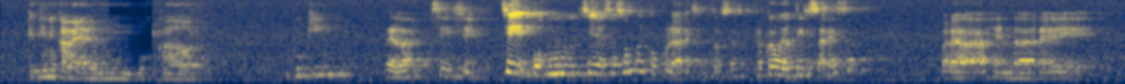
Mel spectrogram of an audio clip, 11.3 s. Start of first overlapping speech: none

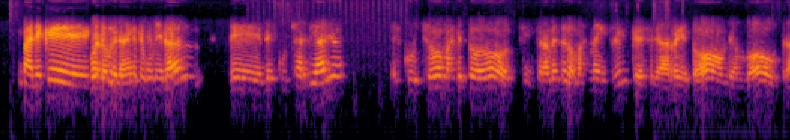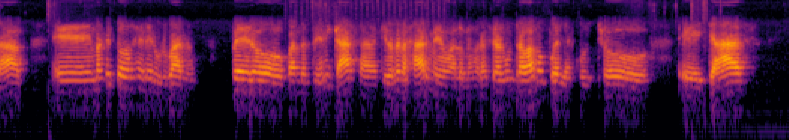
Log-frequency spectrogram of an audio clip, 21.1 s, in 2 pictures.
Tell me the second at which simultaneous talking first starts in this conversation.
1.2 s

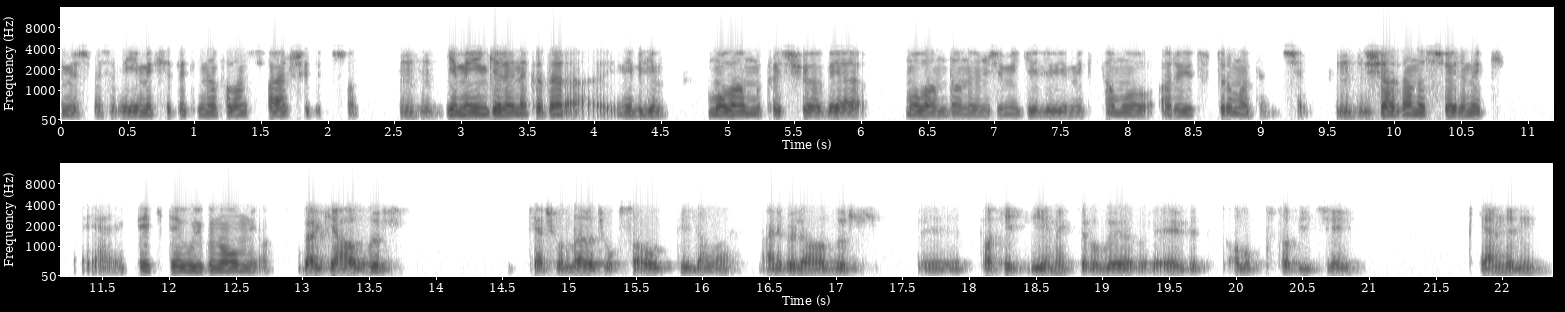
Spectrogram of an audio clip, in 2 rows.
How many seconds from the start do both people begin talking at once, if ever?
none

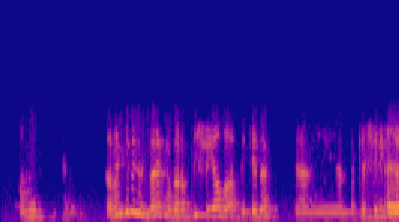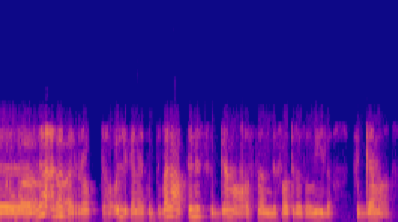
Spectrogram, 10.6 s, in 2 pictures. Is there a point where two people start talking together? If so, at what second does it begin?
5.1 s

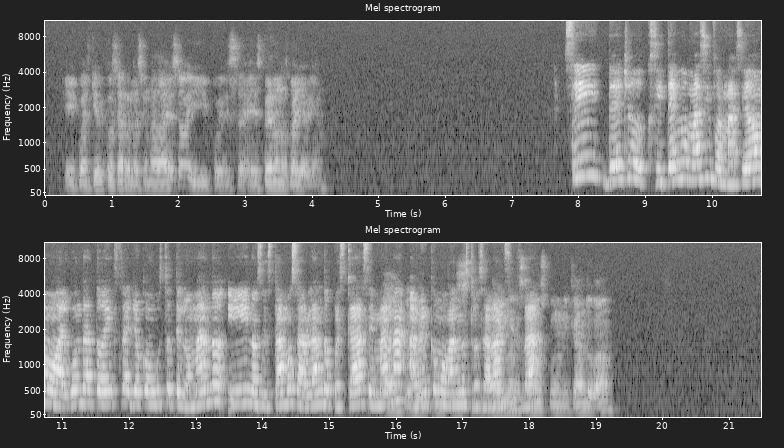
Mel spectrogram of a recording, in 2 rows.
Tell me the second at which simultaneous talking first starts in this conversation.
15.7 s

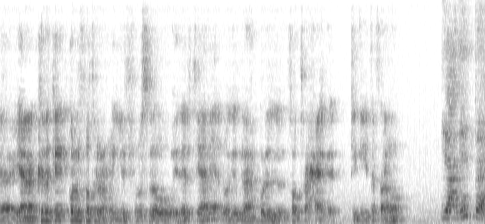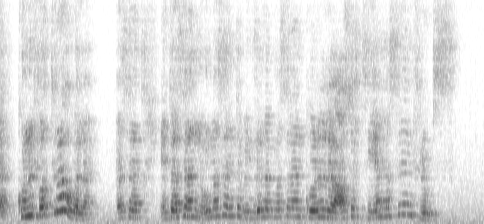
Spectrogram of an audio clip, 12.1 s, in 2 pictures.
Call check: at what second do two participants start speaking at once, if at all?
none

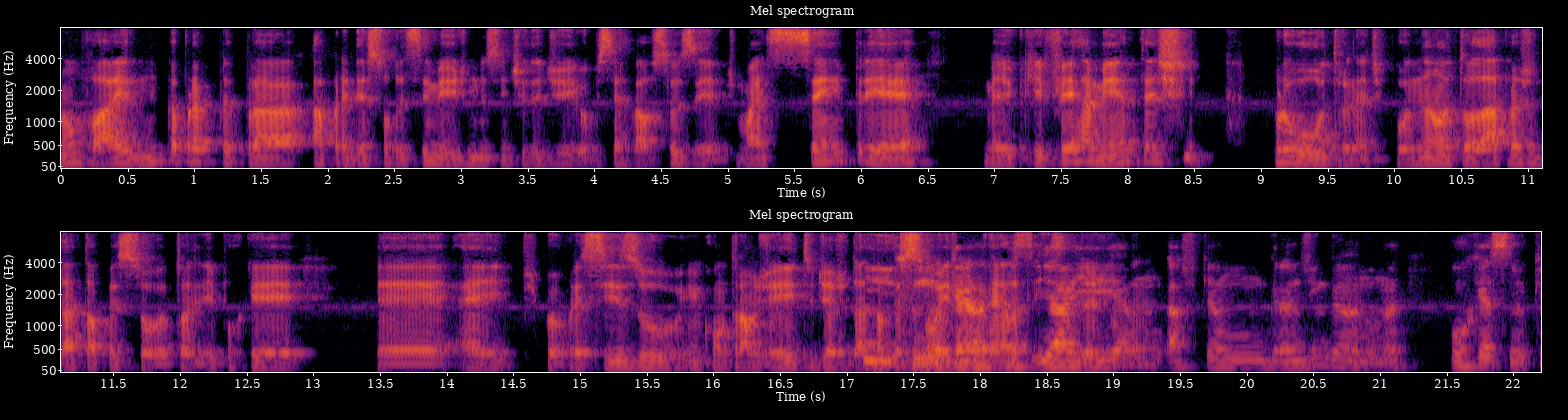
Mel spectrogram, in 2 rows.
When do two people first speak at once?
17.1 s

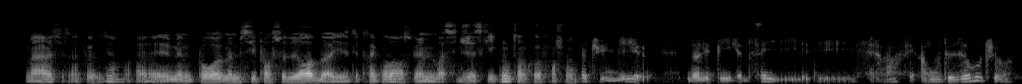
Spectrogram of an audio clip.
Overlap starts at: none

